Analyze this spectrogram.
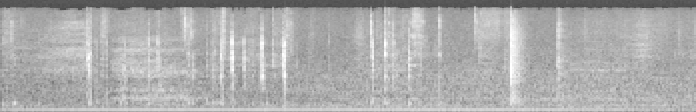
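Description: A steady low machine hum, with scattered light clicks and knocks from the camera being carried and handled. The sharpest knock comes about four seconds in.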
